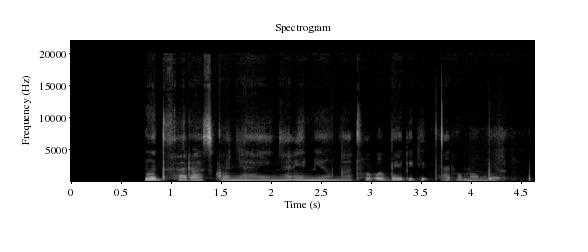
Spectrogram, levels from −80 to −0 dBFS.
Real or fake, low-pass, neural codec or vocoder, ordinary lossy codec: fake; none; codec, 44.1 kHz, 2.6 kbps, SNAC; none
